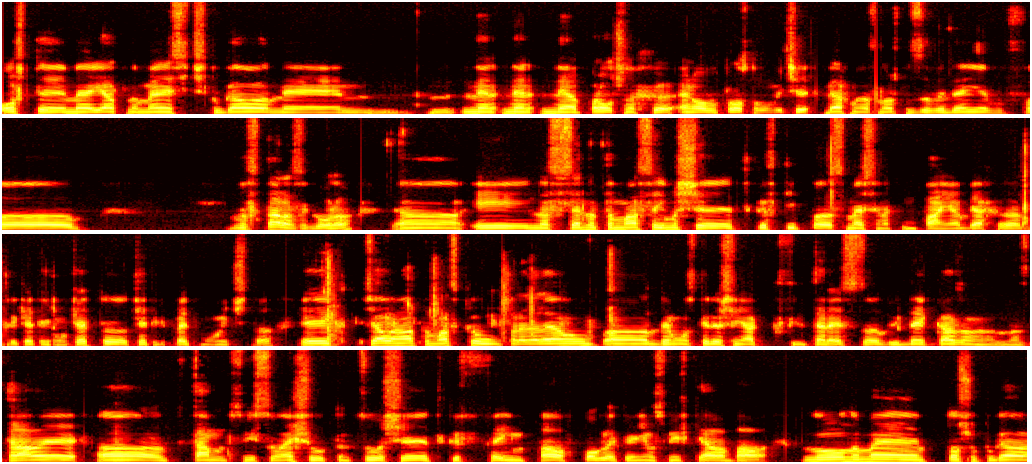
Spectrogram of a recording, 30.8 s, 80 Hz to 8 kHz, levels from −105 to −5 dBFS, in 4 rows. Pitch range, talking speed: 125-145 Hz, 135 wpm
